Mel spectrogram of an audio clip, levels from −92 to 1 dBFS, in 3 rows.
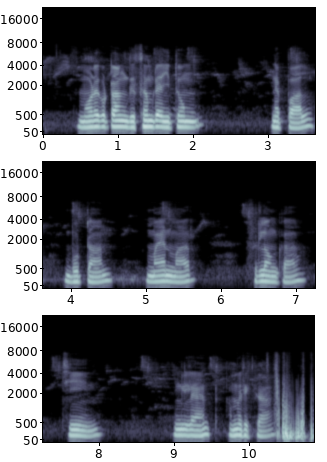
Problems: none marked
